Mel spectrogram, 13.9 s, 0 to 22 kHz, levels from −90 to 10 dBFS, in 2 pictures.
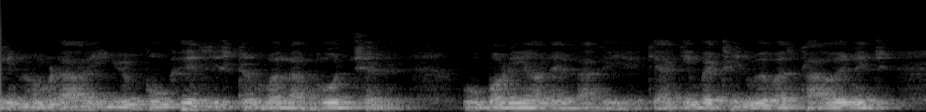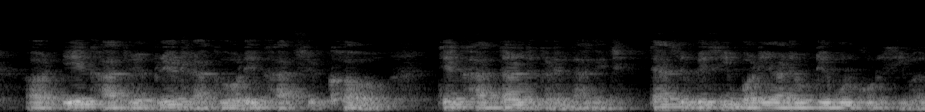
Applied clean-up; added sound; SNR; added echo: none; none; none; reverberation time 0.7 s.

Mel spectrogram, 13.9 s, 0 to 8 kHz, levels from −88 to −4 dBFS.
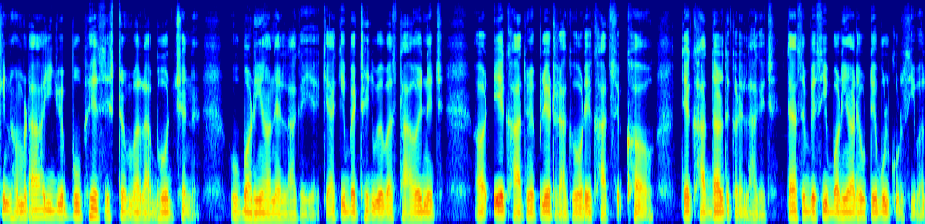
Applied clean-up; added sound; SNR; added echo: none; none; none; none.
